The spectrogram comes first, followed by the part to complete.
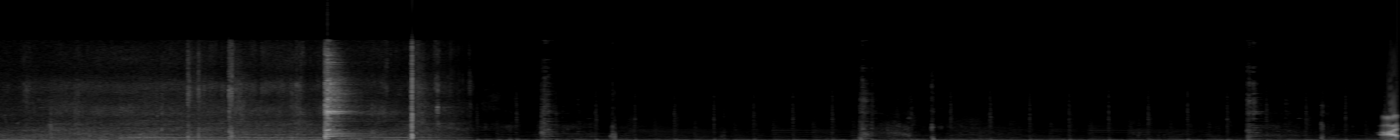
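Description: Inline skate wheels rolling on concrete, then a sharp, loud clack about three seconds in as the skates land on a metal practice rail, with a smaller knock about a second later. After that the rolling stops and background music plays with a few faint clicks.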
